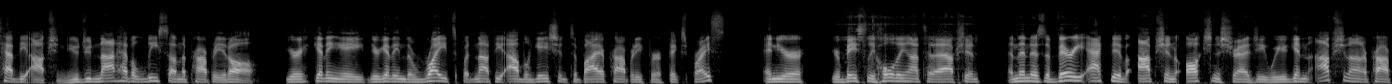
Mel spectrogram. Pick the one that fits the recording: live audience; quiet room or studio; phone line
live audience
